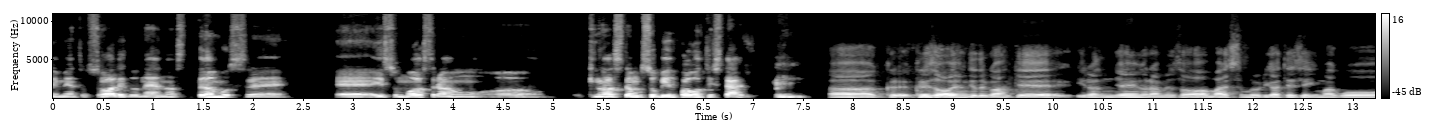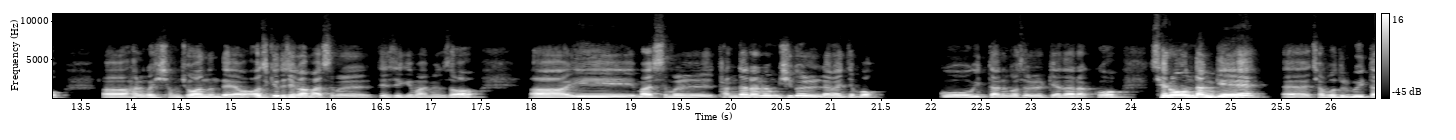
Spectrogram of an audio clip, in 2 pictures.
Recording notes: zoom meeting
